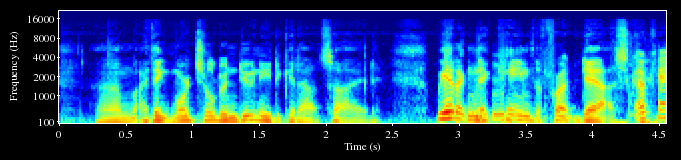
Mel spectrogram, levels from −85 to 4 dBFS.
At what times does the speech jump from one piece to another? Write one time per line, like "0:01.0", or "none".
0:03.0
0:03.5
